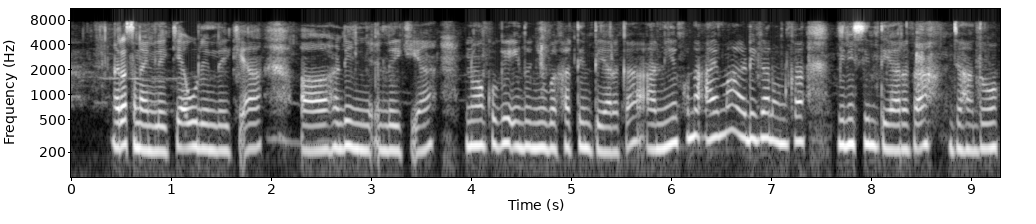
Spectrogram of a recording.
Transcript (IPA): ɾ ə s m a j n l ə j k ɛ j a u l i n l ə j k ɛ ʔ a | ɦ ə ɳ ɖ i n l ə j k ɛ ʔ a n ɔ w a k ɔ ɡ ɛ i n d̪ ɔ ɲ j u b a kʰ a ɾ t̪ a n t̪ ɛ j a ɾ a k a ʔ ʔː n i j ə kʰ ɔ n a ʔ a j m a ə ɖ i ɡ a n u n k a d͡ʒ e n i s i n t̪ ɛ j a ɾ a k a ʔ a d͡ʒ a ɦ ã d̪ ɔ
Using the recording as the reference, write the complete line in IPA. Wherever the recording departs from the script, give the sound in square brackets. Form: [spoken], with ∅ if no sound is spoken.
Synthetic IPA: ɾ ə s [n] a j n l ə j k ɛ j a u l i n l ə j k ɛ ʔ a | ɦ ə ɳ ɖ i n l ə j k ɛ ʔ a n ɔ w a k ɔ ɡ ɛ i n d̪ ɔ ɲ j u b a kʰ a ɾ t̪ [i] n t̪ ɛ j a ɾ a k a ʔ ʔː n i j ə kʰ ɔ n a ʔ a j m a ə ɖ i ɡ a n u n k a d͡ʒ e n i s i n t̪ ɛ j a ɾ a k a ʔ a d͡ʒ a ɦ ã d̪ ɔ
